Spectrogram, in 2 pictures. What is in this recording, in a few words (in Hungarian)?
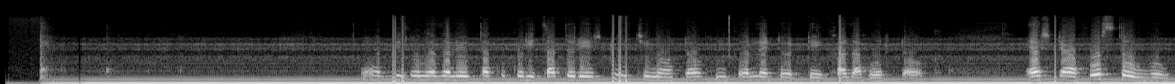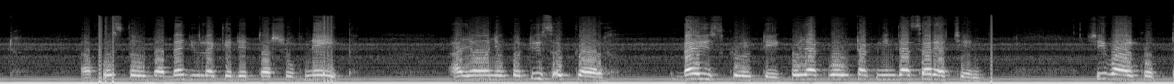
nyelvjaras gyujtesek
